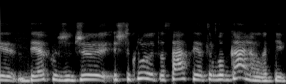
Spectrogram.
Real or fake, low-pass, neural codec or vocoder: real; 7.2 kHz; none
